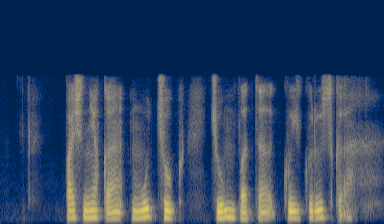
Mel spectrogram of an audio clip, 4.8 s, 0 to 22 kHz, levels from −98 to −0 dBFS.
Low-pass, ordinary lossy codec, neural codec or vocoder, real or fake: 5.4 kHz; AAC, 48 kbps; codec, 24 kHz, 0.9 kbps, DualCodec; fake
